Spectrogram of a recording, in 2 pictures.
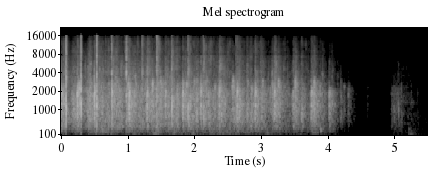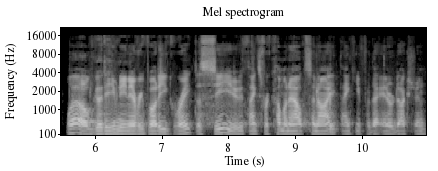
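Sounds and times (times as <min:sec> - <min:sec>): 
room full of people applauding: 0:00.0 - 0:04.4
speech: 0:05.6 - 0:10.9.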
